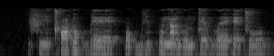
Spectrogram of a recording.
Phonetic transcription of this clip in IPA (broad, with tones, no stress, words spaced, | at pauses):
fiː˨tʰɔ˦ ɗo˦ɡ͡beː˨ | o˨ɡ͡biː˦kʷa˦n ã˨ɡʷiː˨mteː˦ ɡʷeː˨˦ɗe˨ t͡su˦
